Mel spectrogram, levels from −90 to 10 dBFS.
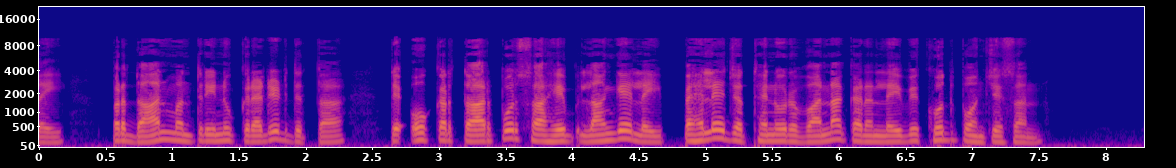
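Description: From start to finish the speech sounds dull and smeared, with nothing above about 9.8 kHz and a fizzy, warbly edge on sibilants. That's likely AAC compression, with the codec dropping the top end and thinning bands, which fits a low bitrate around 32 kbps.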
